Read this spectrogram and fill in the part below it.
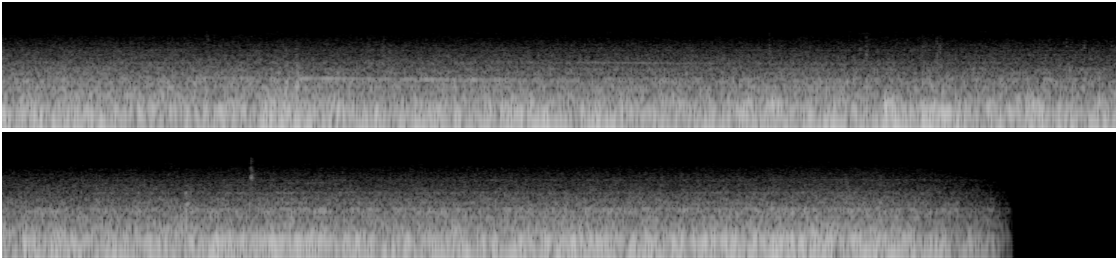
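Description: Tyres roll on asphalt with a steady road noise.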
